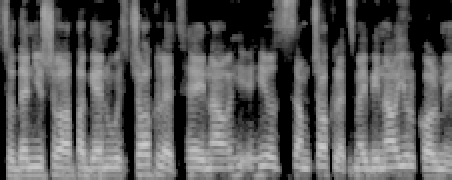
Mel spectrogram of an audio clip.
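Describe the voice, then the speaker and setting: The speaker has a non-native accent, and the sound is dry and close with no echo. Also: man. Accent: foreign. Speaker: equipment repair business owner. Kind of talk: interview. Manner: halting.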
